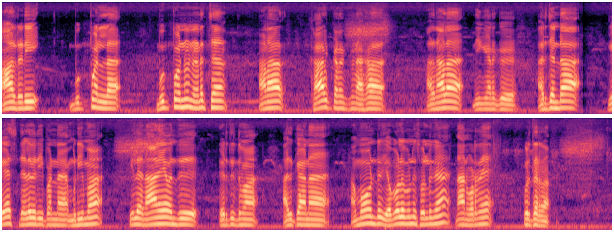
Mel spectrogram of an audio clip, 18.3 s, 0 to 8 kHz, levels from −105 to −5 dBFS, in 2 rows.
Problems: constant background noise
